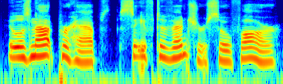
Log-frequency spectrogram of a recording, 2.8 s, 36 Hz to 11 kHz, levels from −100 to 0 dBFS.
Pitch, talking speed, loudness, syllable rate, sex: 205 Hz, 190 wpm, -20 LUFS, 5.0 syllables/s, female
